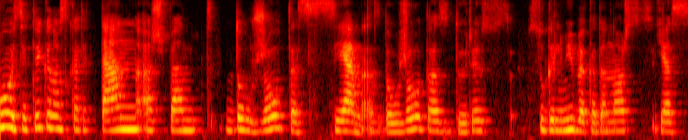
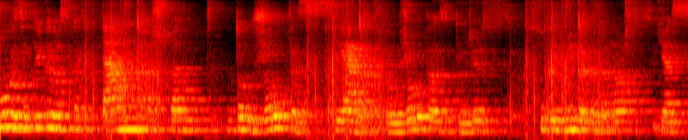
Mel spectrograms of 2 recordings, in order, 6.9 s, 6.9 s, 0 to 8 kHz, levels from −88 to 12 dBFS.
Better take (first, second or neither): first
